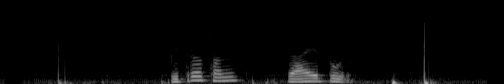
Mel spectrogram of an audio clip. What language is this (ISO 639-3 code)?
nep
